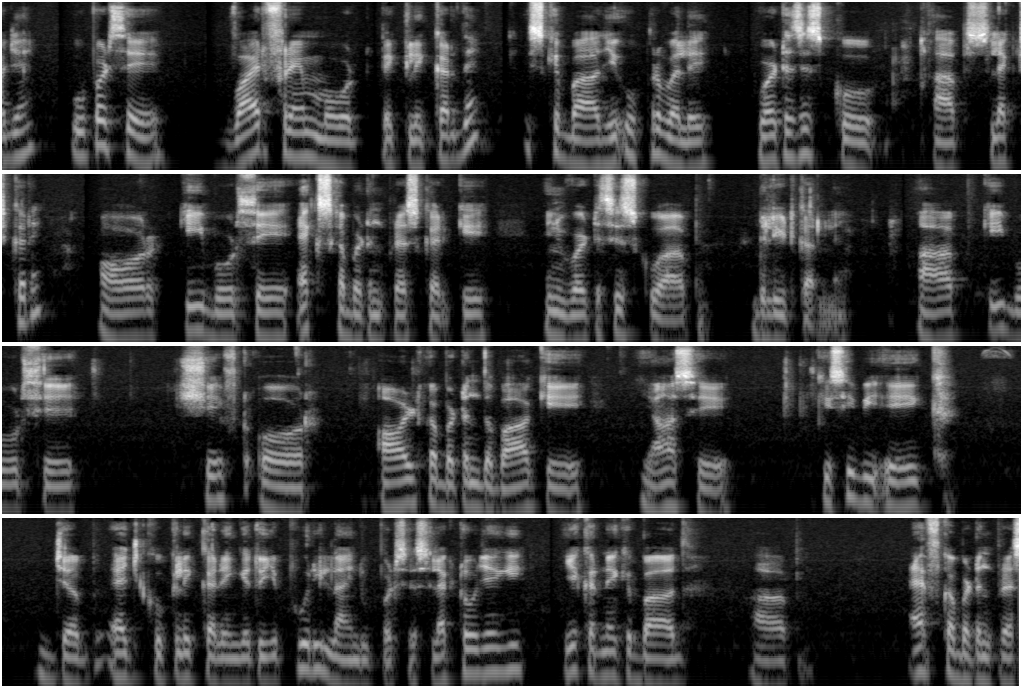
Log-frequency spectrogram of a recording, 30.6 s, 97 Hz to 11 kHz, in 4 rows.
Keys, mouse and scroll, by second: 10.1 x.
